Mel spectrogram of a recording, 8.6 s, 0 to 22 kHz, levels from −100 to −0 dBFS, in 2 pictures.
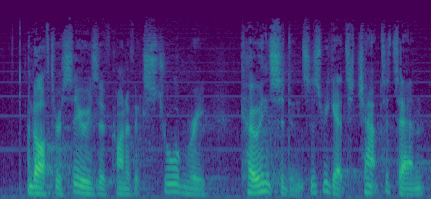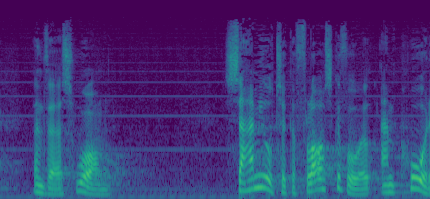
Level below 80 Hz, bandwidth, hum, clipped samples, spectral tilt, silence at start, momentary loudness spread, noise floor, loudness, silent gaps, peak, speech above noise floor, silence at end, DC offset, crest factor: -70 dBFS; 15.5 kHz; 50 Hz at -70 dBFS; under 0.1%; -4.5 dB/octave; 0.25 s; 11 LU; -67 dBFS; -39 LUFS; none; -18 dBFS; 29 dB; 0 s; under 0.1%; 22 dB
